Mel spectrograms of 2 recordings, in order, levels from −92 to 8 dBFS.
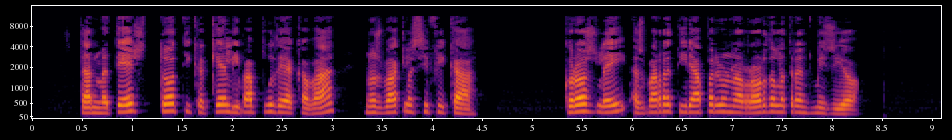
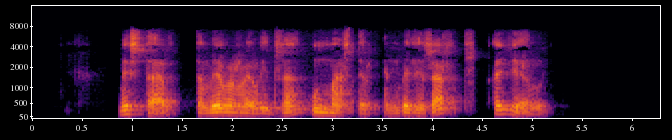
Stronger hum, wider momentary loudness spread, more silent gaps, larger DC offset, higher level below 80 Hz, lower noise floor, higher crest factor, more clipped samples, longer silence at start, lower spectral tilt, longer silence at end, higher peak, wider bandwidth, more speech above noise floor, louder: neither; second, 8 LU vs 12 LU; neither; neither; second, -80 dBFS vs -56 dBFS; second, -82 dBFS vs -89 dBFS; about the same, 20 dB vs 20 dB; neither; second, 0.5 s vs 0.9 s; about the same, -4 dB/octave vs -4.5 dB/octave; second, 0.85 s vs 1.15 s; about the same, -4 dBFS vs -2 dBFS; first, 11.5 kHz vs 7.8 kHz; second, 60 dB vs 69 dB; second, -23 LUFS vs -20 LUFS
